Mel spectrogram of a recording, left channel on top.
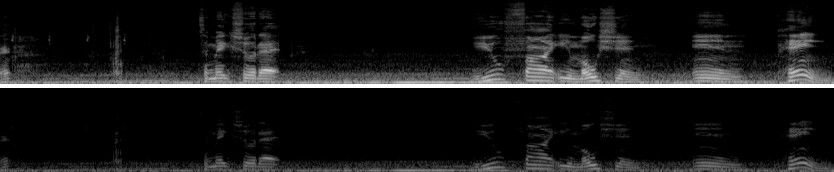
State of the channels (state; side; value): quieter; right; 18.0 dB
